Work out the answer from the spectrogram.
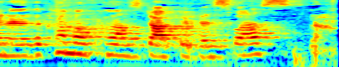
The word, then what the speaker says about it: Biswas: Yes, my name is Biswas. My first name is spelled J H I L A M.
